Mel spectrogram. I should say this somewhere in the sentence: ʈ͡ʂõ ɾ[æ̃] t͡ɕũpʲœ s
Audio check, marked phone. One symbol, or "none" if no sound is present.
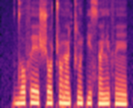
œ̃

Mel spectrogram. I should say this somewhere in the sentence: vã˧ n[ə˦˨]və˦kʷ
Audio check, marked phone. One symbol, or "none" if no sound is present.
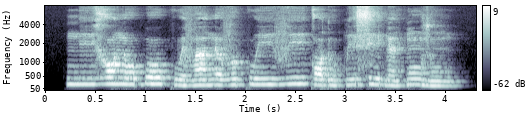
ə˧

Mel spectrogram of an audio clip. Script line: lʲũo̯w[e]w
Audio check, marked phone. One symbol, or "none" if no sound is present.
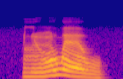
ɛ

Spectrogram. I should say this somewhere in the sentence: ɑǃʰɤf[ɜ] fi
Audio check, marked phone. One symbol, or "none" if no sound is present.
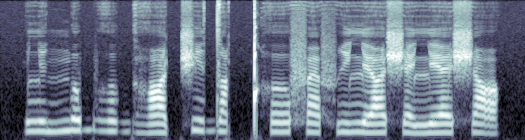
æ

